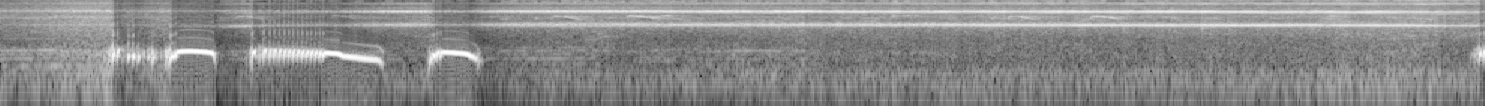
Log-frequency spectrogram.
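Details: Spotted dove lure call for trapping: one clear phrase of a short double coo, a long falling coo and a brief closing note, followed by steady high-pitched electrical whine and background noise.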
